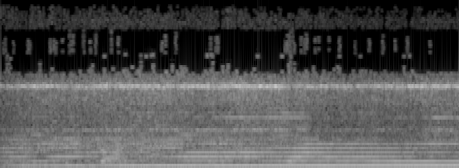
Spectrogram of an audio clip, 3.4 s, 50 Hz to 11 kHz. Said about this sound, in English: All right, I'll get to about 28 miles per hour, and I'm bringing it up. Feel how fast we're going, and now... Whoa! And we receive the penalty brake application.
